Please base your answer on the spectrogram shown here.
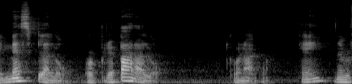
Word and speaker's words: prepáralo: So you say prepáralo con zanahorias. Notice you got to put that accent over the A. Because if you didn't have it written there, you would say it like this. Preparalo.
